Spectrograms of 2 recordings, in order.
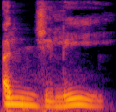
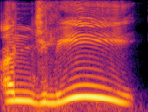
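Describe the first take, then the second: First: The final vowel is short and clipped. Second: The final vowel is long and drawn out. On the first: The speaker calls it right. "छोटी की मात्रा लगाते अंजलि" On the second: The speaker calls it wrong. "ई खिंच जाती पीछे की तरफ, क्योंकि उसमें दो मात्रा का समय लगता है"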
